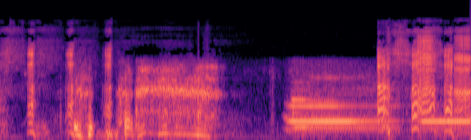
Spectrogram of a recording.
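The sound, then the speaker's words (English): A loud truck horn, sounded by a trucker over the phone, gives one sustained, steady honk lasting over a second, with voices and muffled chatter just before it and noisy rumble joining near the end. “Can you honk your horn for our listeners?”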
